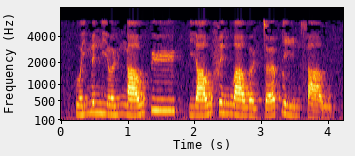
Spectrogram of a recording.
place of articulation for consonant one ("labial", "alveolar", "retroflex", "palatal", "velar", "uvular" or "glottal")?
velar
